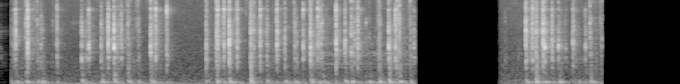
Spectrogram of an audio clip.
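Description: Rapid, irregular clicking of computer keyboard typing for about five seconds. It stops, then comes back as a shorter run of typing a second later and cuts off suddenly.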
